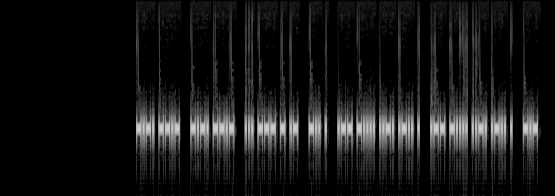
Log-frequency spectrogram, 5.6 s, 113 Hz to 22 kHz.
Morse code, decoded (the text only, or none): CQ CQ SOTA DE W6FLE W6FLE K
